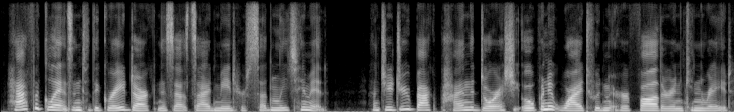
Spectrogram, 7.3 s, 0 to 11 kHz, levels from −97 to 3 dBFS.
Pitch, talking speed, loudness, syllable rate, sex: 225 Hz, 245 wpm, -19 LUFS, 6.5 syllables/s, female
